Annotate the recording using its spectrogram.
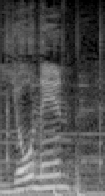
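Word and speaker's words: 四年: So these would be pronounced as yonen.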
